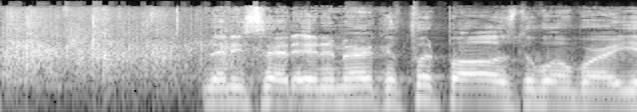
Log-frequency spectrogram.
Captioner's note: laughter and applause; normal voice; As Trump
